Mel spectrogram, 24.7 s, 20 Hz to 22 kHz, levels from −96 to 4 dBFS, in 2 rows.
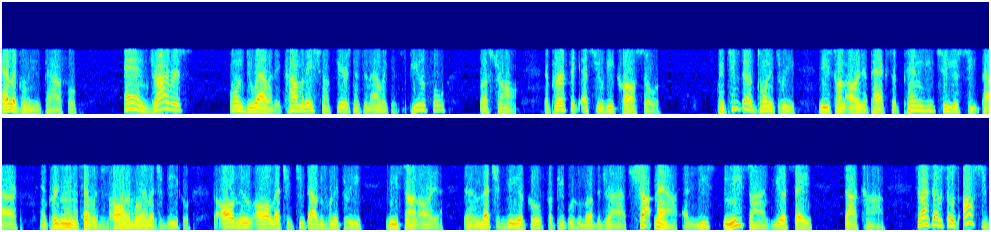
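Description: Throughout, the speech carries heavy G.726 ADPCM damage, a harsh rasping hiss that tracks its level and fits 16 kbit/s, with the spectrogram empty above 3.9 kHz.

From 13.12 to 14.30 s, after "your seat power and", a robotic sound from repeated short buffers turns the speech into a metallic 66.7 Hz buzz. It is likely caused by a 15 ms buffer being replayed for about half that stretch. The waveform shows identical cycles repeating.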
